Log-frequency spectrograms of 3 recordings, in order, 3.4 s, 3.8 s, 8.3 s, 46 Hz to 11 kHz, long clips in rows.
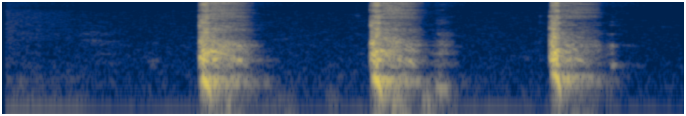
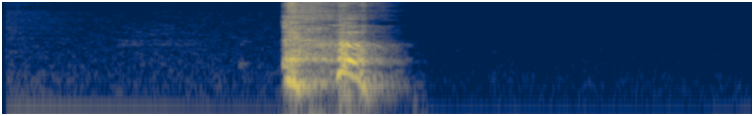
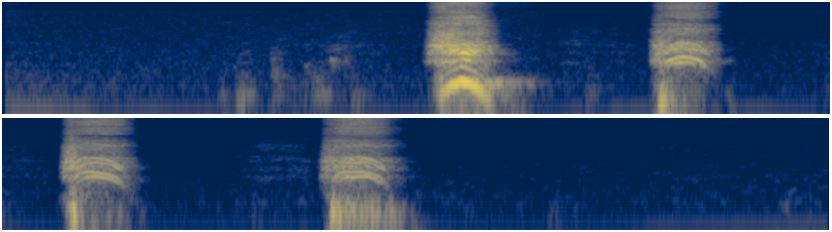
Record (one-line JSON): {"three_cough_length": "3.4 s", "three_cough_amplitude": 32768, "three_cough_signal_mean_std_ratio": 0.27, "cough_length": "3.8 s", "cough_amplitude": 32768, "cough_signal_mean_std_ratio": 0.22, "exhalation_length": "8.3 s", "exhalation_amplitude": 29035, "exhalation_signal_mean_std_ratio": 0.25, "survey_phase": "beta (2021-08-13 to 2022-03-07)", "age": "65+", "gender": "Male", "wearing_mask": "No", "symptom_none": true, "smoker_status": "Never smoked", "respiratory_condition_asthma": false, "respiratory_condition_other": false, "recruitment_source": "REACT", "submission_delay": "3 days", "covid_test_result": "Negative", "covid_test_method": "RT-qPCR", "influenza_a_test_result": "Unknown/Void", "influenza_b_test_result": "Unknown/Void"}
